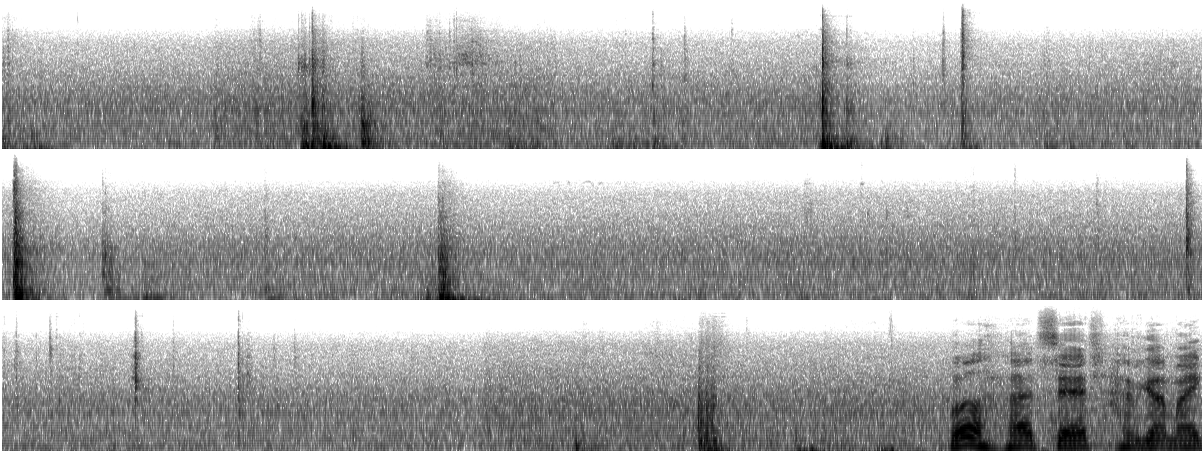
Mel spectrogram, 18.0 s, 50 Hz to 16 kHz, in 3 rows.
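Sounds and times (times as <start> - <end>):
steady background hiss: 0.0 - 18.0
camping gear knocks and thumps: 1.1 - 5.4, 6.0 - 8.4, 14.8 - 16.1.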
